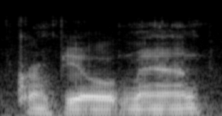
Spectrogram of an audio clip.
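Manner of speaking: low, soft mutter; self-mocking grumble. Real, not acted. Man calling himself names while typing, grumbling low.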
